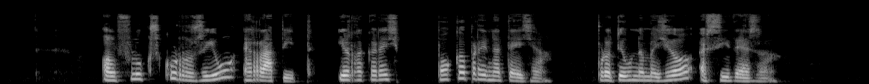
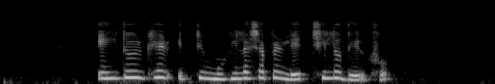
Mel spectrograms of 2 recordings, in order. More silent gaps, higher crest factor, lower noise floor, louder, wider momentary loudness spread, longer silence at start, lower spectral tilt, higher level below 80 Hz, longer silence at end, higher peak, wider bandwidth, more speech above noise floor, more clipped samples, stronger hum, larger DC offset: neither; first, 22 dB vs 14 dB; about the same, -73 dBFS vs -73 dBFS; about the same, -22 LUFS vs -24 LUFS; about the same, 11 LU vs 11 LU; about the same, 1.05 s vs 1 s; about the same, -5 dB/octave vs -5 dB/octave; second, -74 dBFS vs -64 dBFS; about the same, 0.95 s vs 1.05 s; first, -2 dBFS vs -12 dBFS; first, 11.5 kHz vs 8 kHz; about the same, 52 dB vs 49 dB; neither; neither; neither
